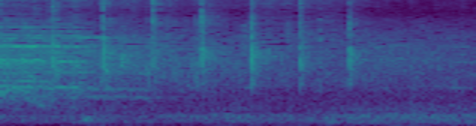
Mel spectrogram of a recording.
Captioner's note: audience cheers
